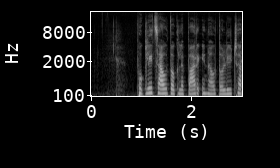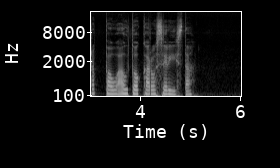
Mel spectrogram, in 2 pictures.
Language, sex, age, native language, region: Slovenian, female, 18-29, Slovenian, Primorsko-notranjska region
